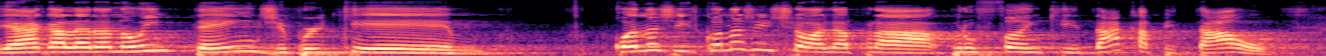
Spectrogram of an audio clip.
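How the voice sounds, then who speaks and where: A woman with a high pitch uses lively intonation as she talks at a fairly slow pace. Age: 30s. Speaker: funk cultural organizer, panelist. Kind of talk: panel talk.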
